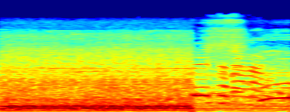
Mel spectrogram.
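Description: Heavy engines of mobile cranes working a collapse site, running with a steady low drone. About one and a half seconds in, this gives way to a man crying and wailing in grief.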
